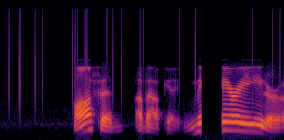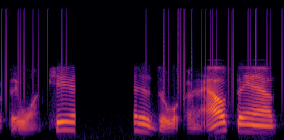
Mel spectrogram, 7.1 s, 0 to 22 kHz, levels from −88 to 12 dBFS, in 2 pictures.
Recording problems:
phone-call audio
crackle, like an old record; faint; 20 dB below the speech
audio cutting out; at 2.5 s and at 4.5 s for 0.5 s

